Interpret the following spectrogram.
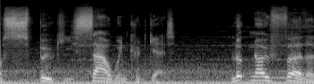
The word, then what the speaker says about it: Samhain: Samhain, pronounced Samhain, was the ancient Celtic festival marking the end of the harvest season and the start of the dark half of the year.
